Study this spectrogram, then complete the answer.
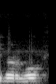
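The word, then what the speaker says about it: К: এটাকে রাশিয়ানে বলবে কি কা, এবং উচ্চারণটা হবে কয়ের মতো।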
